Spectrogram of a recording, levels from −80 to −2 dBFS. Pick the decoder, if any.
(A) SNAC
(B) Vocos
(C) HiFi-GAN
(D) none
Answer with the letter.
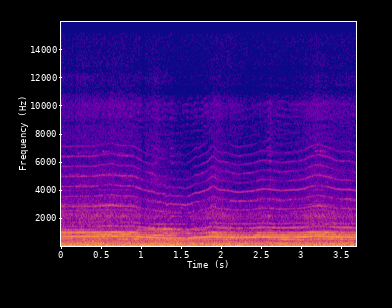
D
